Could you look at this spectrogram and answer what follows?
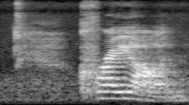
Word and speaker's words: crayon: when you have a coloring book, how do you pronounce the instrument that you use to color in? Crayon.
